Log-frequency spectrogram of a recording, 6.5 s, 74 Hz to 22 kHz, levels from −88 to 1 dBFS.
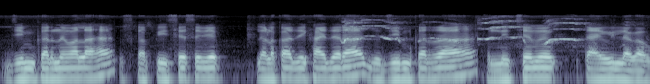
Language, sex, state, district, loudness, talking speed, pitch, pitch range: Hindi, male, Bihar, Jahanabad, -24 LUFS, 230 wpm, 110 Hz, 105-115 Hz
